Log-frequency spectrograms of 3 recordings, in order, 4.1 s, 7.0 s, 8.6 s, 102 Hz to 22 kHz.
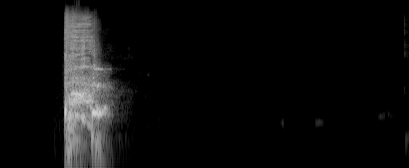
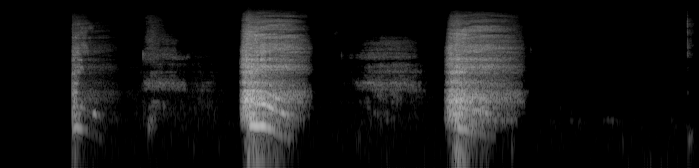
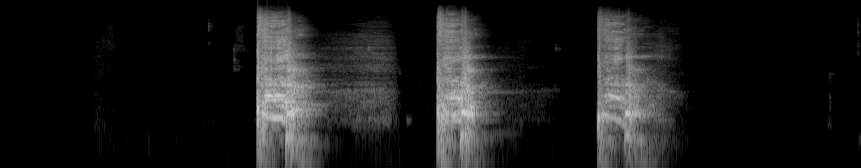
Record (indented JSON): {
  "cough_length": "4.1 s",
  "cough_amplitude": 26027,
  "cough_signal_mean_std_ratio": 0.26,
  "exhalation_length": "7.0 s",
  "exhalation_amplitude": 14690,
  "exhalation_signal_mean_std_ratio": 0.32,
  "three_cough_length": "8.6 s",
  "three_cough_amplitude": 25945,
  "three_cough_signal_mean_std_ratio": 0.32,
  "survey_phase": "alpha (2021-03-01 to 2021-08-12)",
  "age": "45-64",
  "gender": "Male",
  "wearing_mask": "No",
  "symptom_none": true,
  "smoker_status": "Never smoked",
  "respiratory_condition_asthma": false,
  "respiratory_condition_other": false,
  "recruitment_source": "REACT",
  "submission_delay": "2 days",
  "covid_test_result": "Negative",
  "covid_test_method": "RT-qPCR"
}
